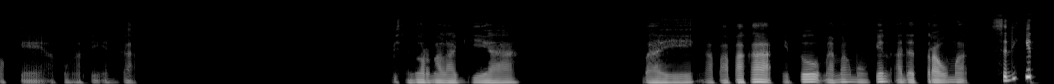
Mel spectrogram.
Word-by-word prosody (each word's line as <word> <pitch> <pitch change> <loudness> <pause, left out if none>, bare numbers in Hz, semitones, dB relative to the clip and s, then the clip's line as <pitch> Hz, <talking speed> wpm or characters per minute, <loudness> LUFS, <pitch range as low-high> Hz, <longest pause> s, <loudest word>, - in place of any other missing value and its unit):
Oke, 95 -3 -13
aku - - -25
ngertiin, 95 -1 -16
Kak. 85 -4 -13 2.6
Bisa - - -17
normal 100 -2 +1
lagi 95 +1 -3
ya. 90 +1 -1 1.2
Baik, 90 +1 -1
nggak 95 -1 -10
papa, 90 +3 0
Kak, 115 -2 +5
itu 115 +4 +3
memang 105 +3 -2
mungkin 105 +5 -1
ada 105 0 -1
trauma 105 +1 0 0.2
sedikit 275 - +4
100 Hz, 100 wpm, -29 LUFS, 95-105 Hz, 2.6 s, Kak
